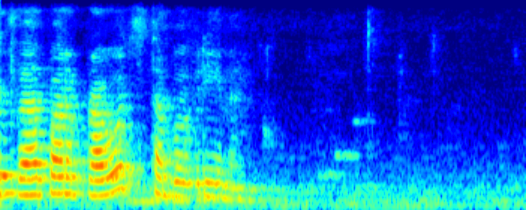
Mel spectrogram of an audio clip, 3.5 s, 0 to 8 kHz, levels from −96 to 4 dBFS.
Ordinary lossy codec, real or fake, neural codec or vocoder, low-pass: Opus, 32 kbps; real; none; 7.2 kHz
